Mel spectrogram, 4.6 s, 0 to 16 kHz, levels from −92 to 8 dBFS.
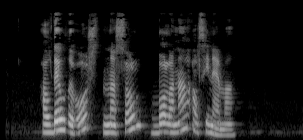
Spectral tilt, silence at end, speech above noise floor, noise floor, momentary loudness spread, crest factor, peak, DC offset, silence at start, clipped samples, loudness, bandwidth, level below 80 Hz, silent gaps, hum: -4 dB/octave; 1.05 s; 48 dB; -75 dBFS; 11 LU; 22 dB; -8 dBFS; under 0.1%; 0.65 s; under 0.1%; -27 LUFS; 11.5 kHz; -82 dBFS; none; none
